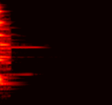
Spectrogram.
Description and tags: Tweaked percussion and cymbal sounds combined with synths and effects.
